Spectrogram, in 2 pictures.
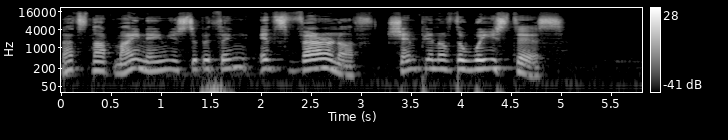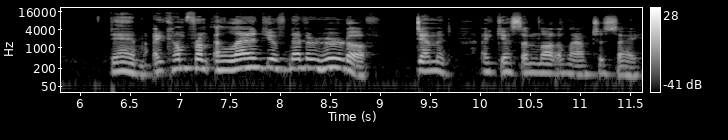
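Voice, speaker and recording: A man puts on a character voice. It is pitched high and moves at a moderate pace. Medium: read story. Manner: loud, bragging.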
